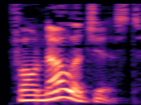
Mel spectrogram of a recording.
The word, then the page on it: phonologist: British English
